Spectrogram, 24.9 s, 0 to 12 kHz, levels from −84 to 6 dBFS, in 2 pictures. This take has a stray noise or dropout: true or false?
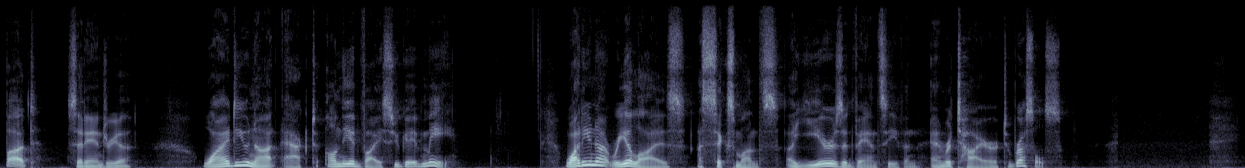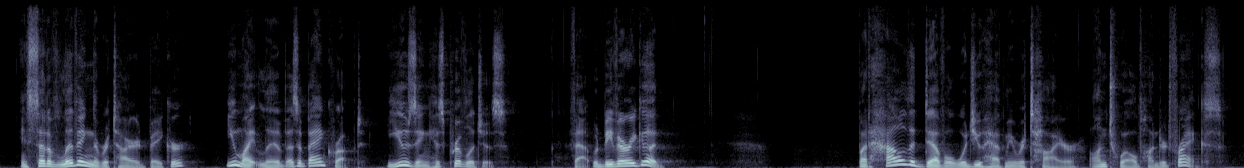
false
